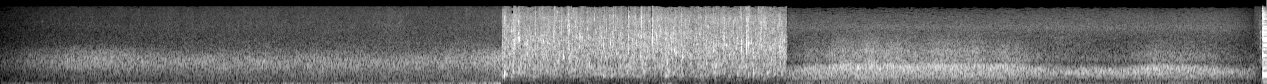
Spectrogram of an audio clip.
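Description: Rushing river water fading in from silence. It is full and hissy for a few seconds in the middle, then sounds muffled.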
